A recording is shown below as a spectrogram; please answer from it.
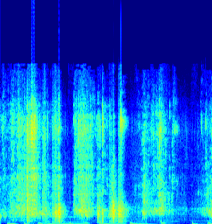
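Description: Bubble wrap squeezed and twisted in the hands, popping in a rapid, irregular run of sharp pops and crackles.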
